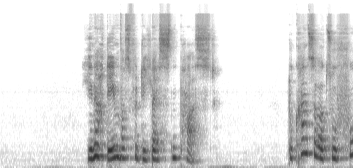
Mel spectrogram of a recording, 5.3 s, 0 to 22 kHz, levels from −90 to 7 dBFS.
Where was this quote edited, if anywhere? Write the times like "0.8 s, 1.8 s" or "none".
2.2 s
